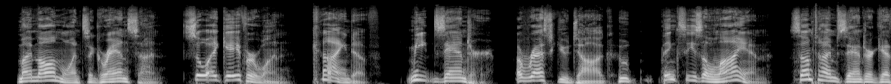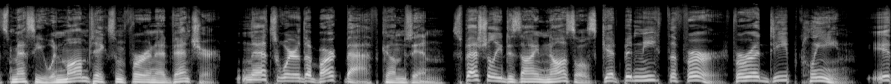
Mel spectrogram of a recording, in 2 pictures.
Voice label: dry; Bissel Barkbath

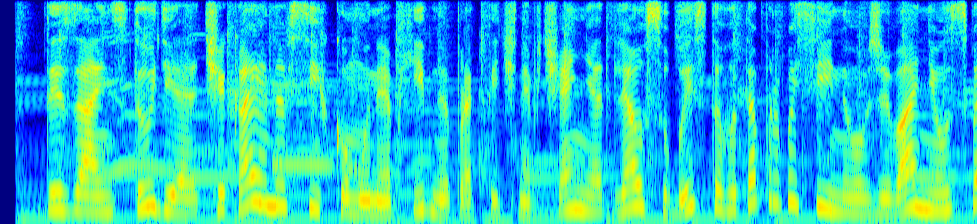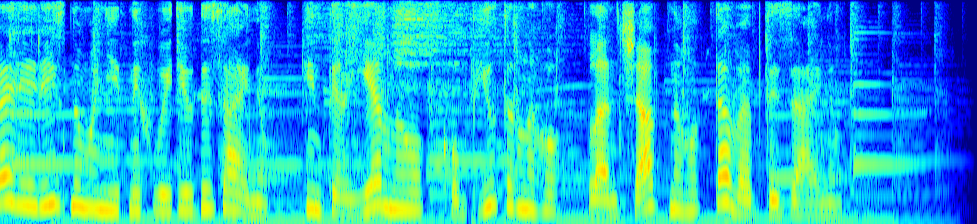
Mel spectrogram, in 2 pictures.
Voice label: Advertisment Ukr music

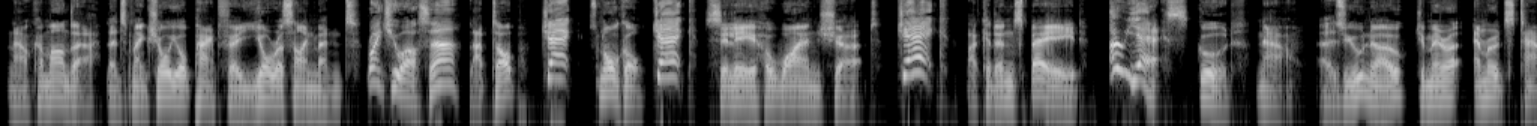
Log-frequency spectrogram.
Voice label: character radio ad; Jumeirah

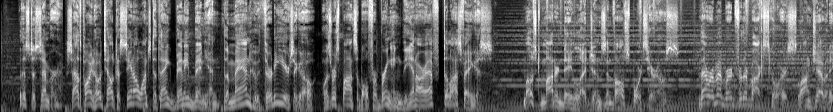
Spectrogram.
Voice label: Country Cool Laidback

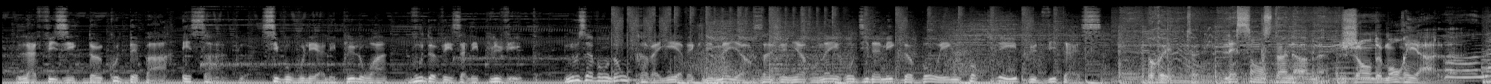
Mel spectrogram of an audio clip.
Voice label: Advertising

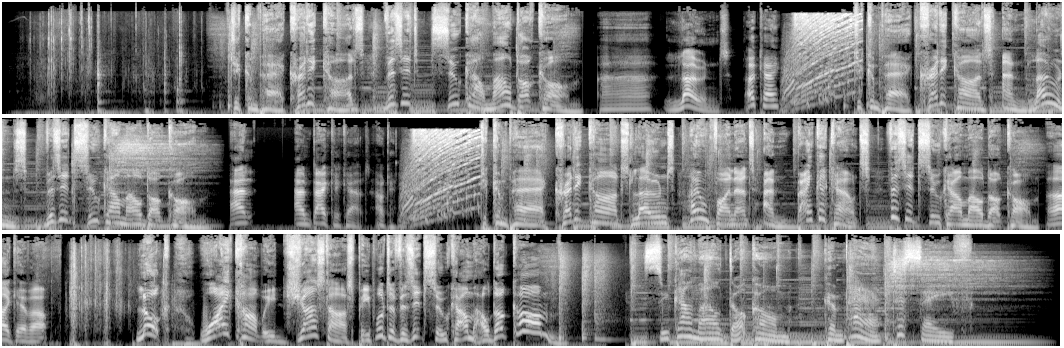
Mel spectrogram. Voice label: English; Souq Almal

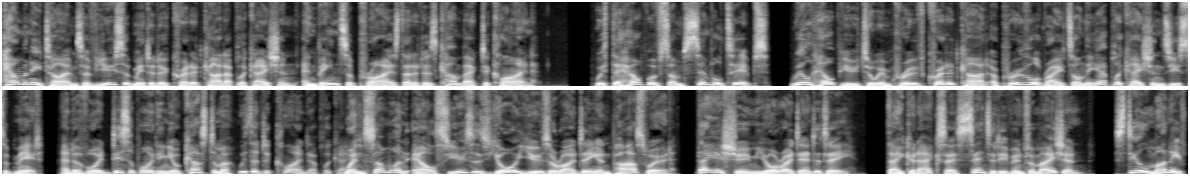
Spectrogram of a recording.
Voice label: e-learning narration

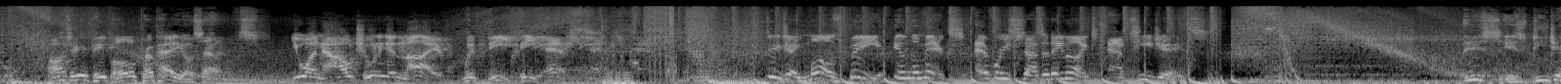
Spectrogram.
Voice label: Radio Imaging

